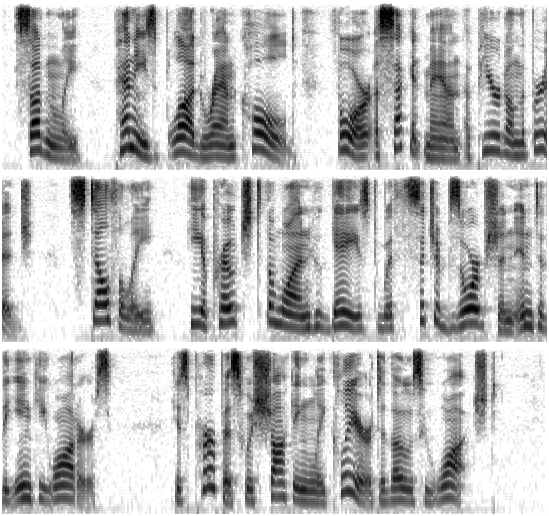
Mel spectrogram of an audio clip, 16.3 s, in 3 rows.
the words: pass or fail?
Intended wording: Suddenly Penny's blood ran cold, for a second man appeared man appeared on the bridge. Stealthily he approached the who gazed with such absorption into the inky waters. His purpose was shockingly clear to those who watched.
fail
